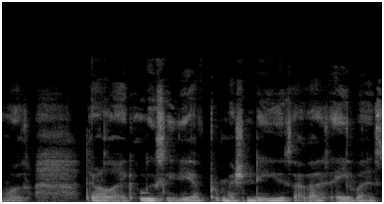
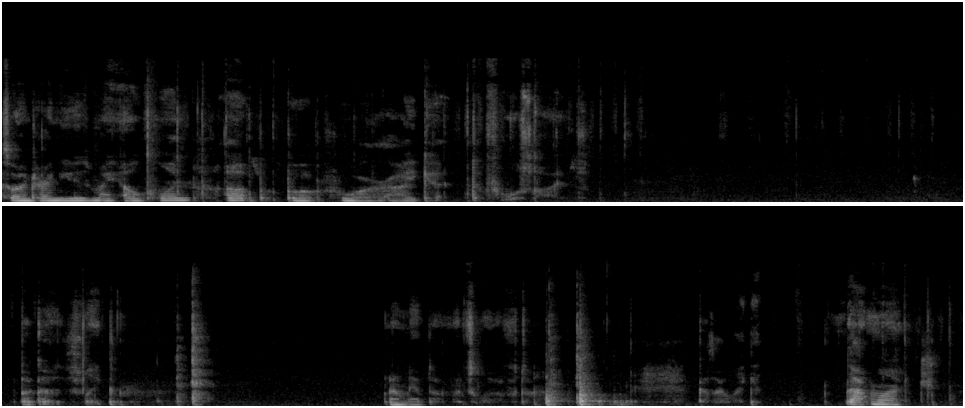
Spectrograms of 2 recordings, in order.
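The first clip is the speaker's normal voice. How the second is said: quiet, soft-spoken voice; 5 dB quieter than usual. A makeup streamer talks viewers through her products, talking kind of quiet. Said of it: "sorry if I'm talking kind of quiet".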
